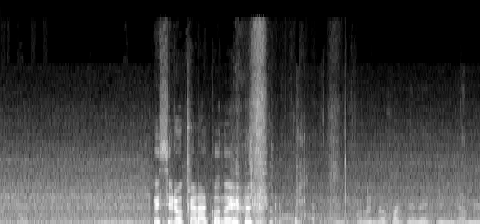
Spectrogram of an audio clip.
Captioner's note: laughter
